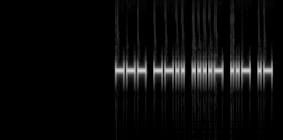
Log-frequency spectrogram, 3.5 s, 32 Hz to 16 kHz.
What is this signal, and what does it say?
Morse code, heard as a keyed tone, about 36 wpm, 700 Hz. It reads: OZ4UA
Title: DXCC-100 Call Signs - 5 Characters - Repeated 2x - 35wpm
